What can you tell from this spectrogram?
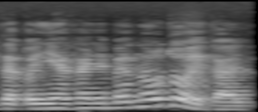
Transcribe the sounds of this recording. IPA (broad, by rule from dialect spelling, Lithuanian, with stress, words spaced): dɐˈbɐ ˈnʲiɛkɐ nʲɛbʲɛnɐʊˈdoːj ˈɡɐlʲ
